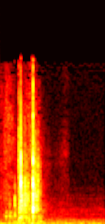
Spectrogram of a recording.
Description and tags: Singular Page Turn
A single page in a Bible being turned
book, page, pages, paper, read, reading, turn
